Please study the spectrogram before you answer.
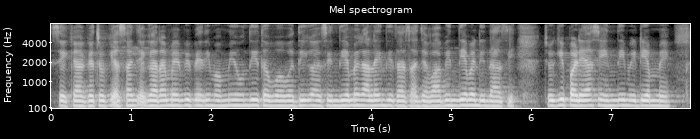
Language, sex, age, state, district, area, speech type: Sindhi, female, 45-60, Gujarat, Surat, urban, spontaneous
